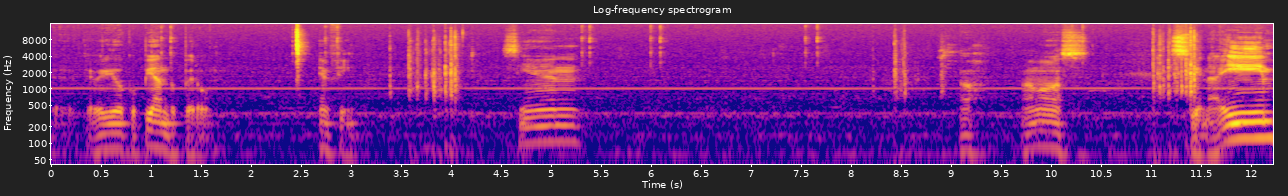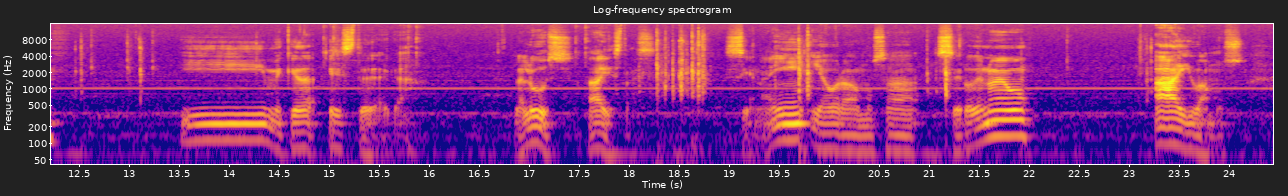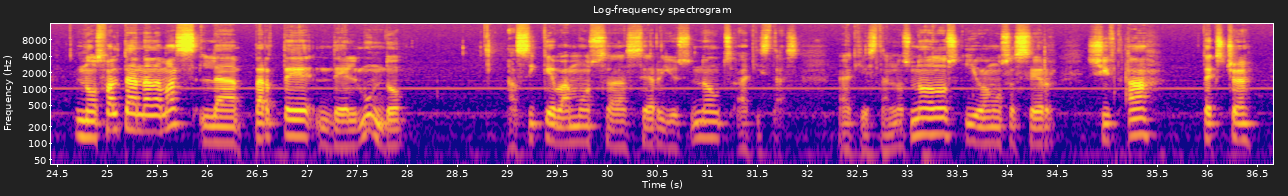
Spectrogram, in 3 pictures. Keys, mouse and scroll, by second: 1.1 click, 2.8 click, 3.5 KP_1, 3.7 KP_0, 3.9 KP_Enter, 5.4 click, 6.0 click, 7.5 click, 8.5 KP_1, 10.2 click, 11.0 KP_1, 11.1 KP_0, 11.3 KP_Enter, 12.6 shift+click, 13.2-14.4 shift+drag, 14.9 click, 15.7 click, 17.5 click, 18.3 KP_1, 18.4 KP_0, 18.7 KP_Enter, 19.6 KP_0, 21.0 KP_0, 22.3 shift+middle click, 23.9 scroll up 2, 25.8 click, 26.8 click, 30.3-31.2 scroll down 2, 31.2 middle click, 31.6-32.3 scroll up 2, 32.3-33.5 middle drag, 35.0 shift+a.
